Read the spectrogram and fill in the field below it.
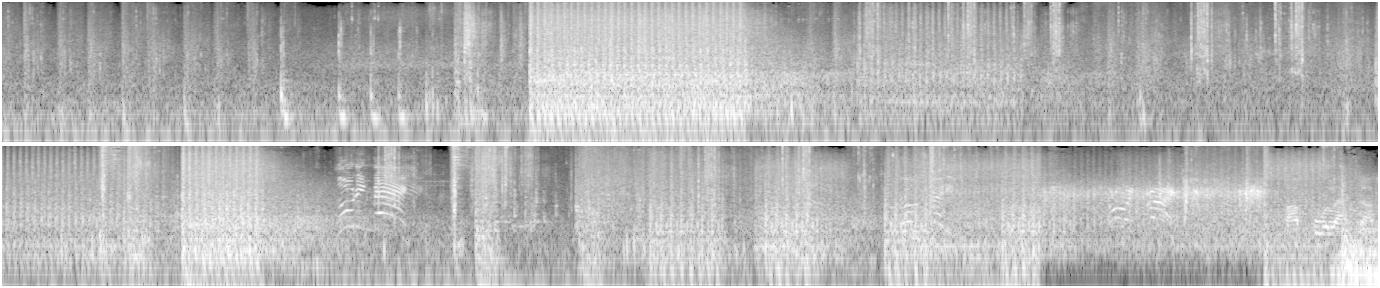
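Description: Footsteps crunch on snow and hard floors.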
